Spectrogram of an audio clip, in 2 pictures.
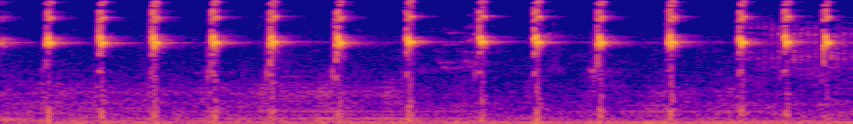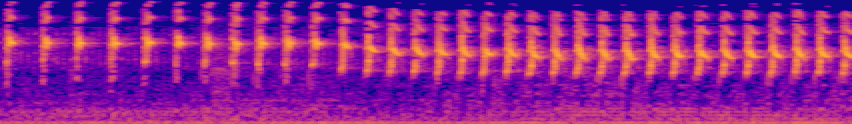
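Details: A lovebird in meloloh style: spaced shrill chirps that quicken after four seconds, merging into a rapid, slightly lower rolling chatter toward the end.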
